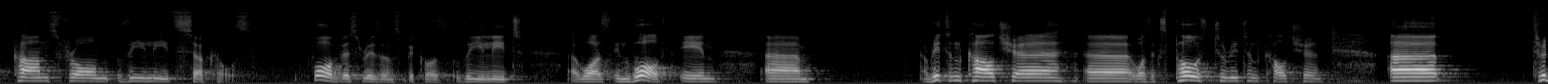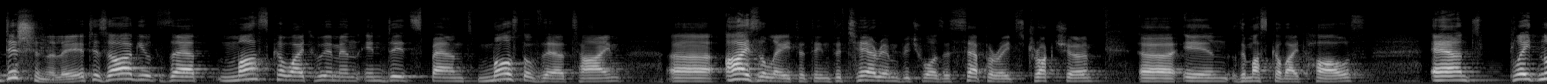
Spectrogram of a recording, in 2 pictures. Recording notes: UCL Lunch Hour Lecture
